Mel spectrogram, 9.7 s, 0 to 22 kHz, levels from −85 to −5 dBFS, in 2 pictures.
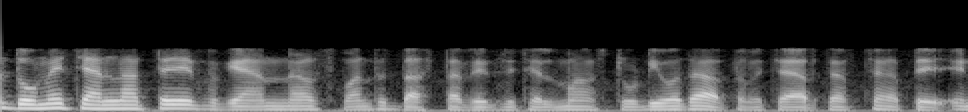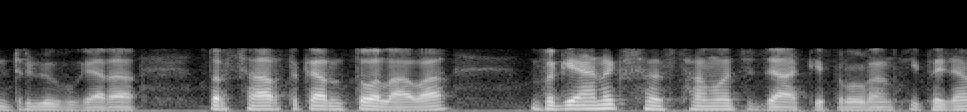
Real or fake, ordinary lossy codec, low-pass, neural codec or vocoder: fake; none; 3.6 kHz; codec, 16 kHz, 2 kbps, FunCodec, trained on LibriTTS, 25 frames a second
